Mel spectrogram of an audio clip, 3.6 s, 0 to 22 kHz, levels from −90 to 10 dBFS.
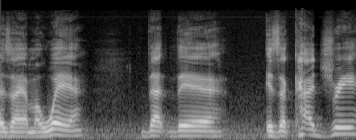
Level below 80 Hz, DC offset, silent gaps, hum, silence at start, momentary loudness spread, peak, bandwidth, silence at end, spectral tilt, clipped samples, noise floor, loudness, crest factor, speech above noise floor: -50 dBFS; under 0.1%; none; none; 0 s; 10 LU; 0 dBFS; 15.5 kHz; 0 s; -4 dB/octave; under 0.1%; -42 dBFS; -15 LUFS; 16 dB; 27 dB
